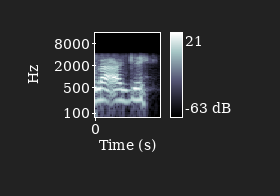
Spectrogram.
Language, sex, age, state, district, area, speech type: Manipuri, female, 60+, Manipur, Churachandpur, urban, conversation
